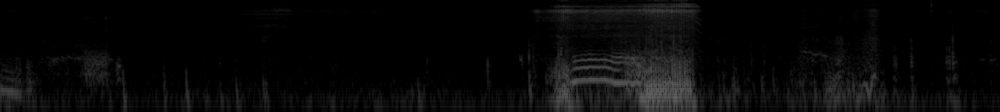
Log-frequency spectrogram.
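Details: Sleeping pug snoring and snuffling: soft, rough breathing noises, then one loud, drawn-out snore of about a second and a half with a buzzing, tonal edge, then faint snuffles again.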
